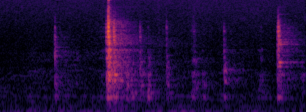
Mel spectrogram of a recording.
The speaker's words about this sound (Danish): Jeg tror jeg bare lige, at jeg vil lukke vinduet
